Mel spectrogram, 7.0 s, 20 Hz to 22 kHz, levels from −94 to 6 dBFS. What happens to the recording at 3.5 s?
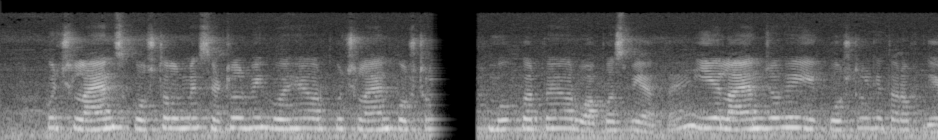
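At 3.5 s the audio is inside a long network dropout running from 3.23 to 3.59 s. The last sound is stretched into a fading buzz that decays to about 200 ms of silence, likely from a stalled stream, and unlike a brief glitch, resumes with a third of a second gone.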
